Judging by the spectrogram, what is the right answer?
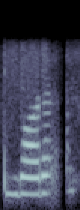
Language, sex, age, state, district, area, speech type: Goan Konkani, female, 30-45, Goa, Quepem, rural, conversation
